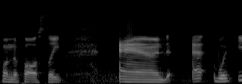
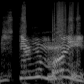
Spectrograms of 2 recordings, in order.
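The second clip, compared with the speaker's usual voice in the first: very high, impatient, raised voice; 8 dB louder than usual. Playing a robber with a short bow demanding the party's money, getting impatient. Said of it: "He's kind of like getting impatient".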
